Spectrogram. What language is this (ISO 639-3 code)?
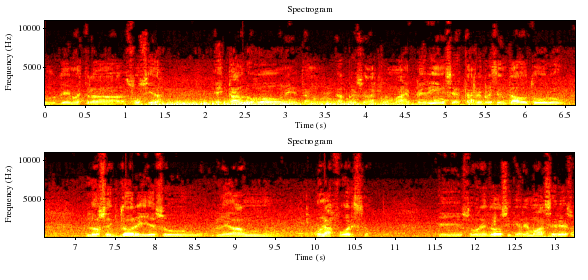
spa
